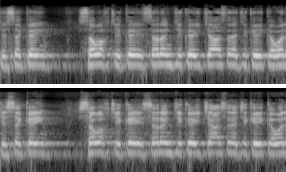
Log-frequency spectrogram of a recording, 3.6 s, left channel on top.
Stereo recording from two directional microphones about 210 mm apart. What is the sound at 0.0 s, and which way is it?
A man's voice, 35° right (ahead or behind).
